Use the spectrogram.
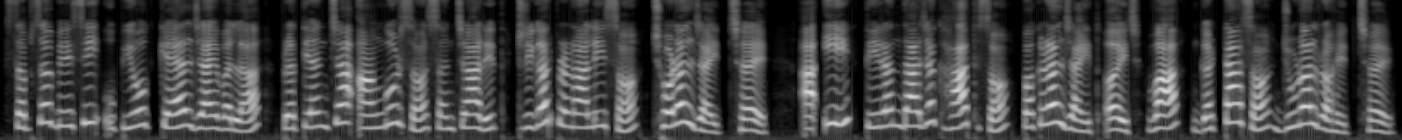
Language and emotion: Maithili, neutral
